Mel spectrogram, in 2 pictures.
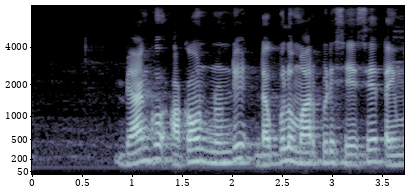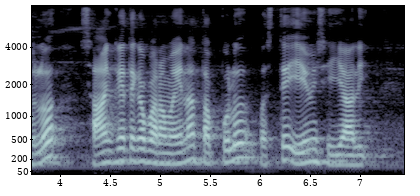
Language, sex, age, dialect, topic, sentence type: Telugu, male, 18-24, Southern, banking, question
